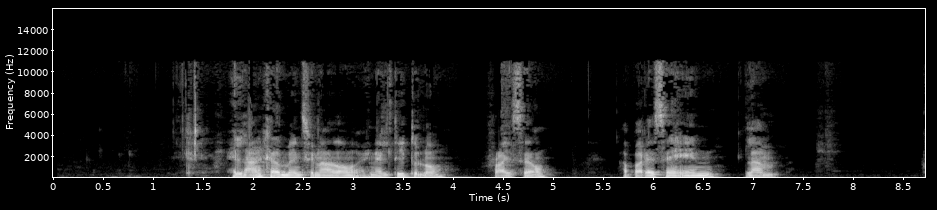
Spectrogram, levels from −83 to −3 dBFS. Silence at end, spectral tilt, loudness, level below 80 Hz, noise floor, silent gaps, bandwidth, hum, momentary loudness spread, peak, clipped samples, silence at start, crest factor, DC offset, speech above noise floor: 1.5 s; -6 dB/octave; -19 LUFS; -38 dBFS; -73 dBFS; none; 11.5 kHz; none; 14 LU; -2 dBFS; under 0.1%; 1.3 s; 18 dB; under 0.1%; 56 dB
